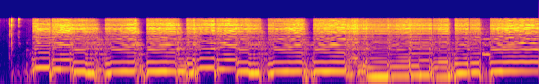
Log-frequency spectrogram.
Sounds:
bass guitar, music

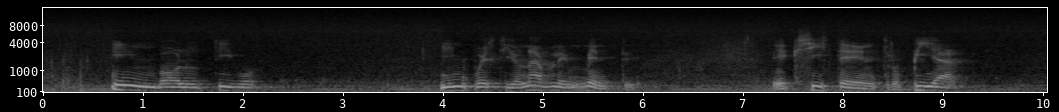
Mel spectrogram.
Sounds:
speech

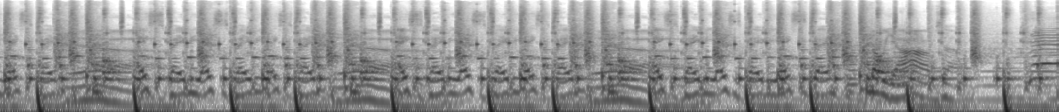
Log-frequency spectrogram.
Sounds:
music

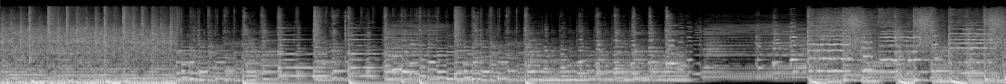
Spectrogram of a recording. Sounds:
music

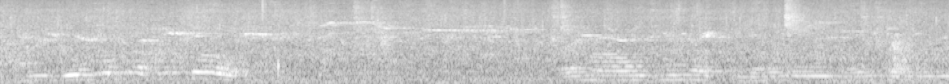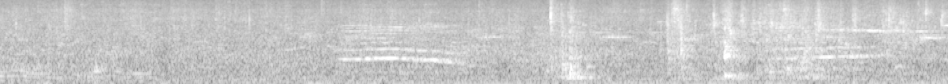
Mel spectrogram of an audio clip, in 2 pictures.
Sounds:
cuckoo bird calling

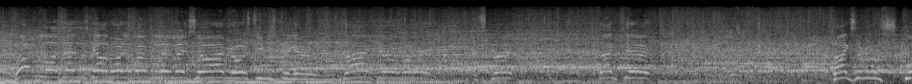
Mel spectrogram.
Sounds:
narration, music, speech

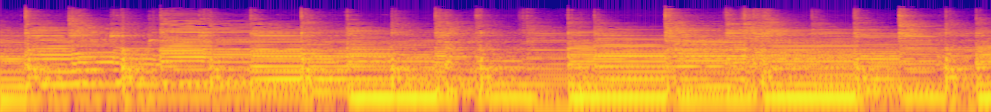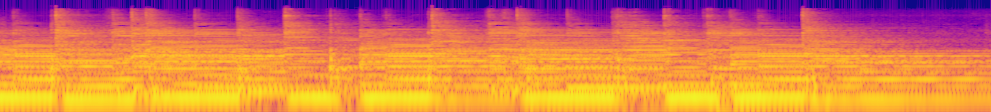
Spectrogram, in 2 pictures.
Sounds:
musical instrument, acoustic guitar, music, plucked string instrument, guitar

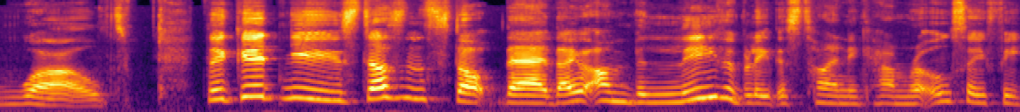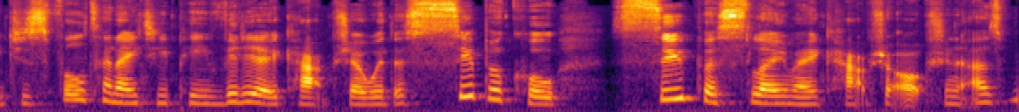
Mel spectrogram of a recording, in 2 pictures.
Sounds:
speech

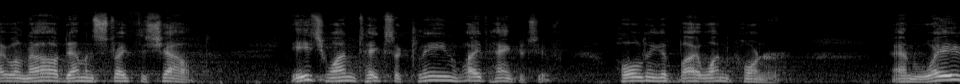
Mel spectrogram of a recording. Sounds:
speech

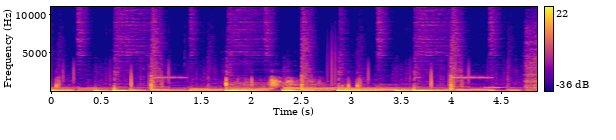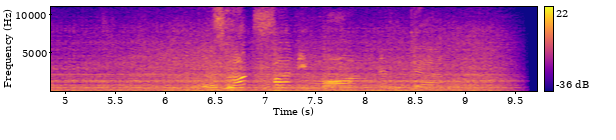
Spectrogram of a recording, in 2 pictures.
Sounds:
speech, music

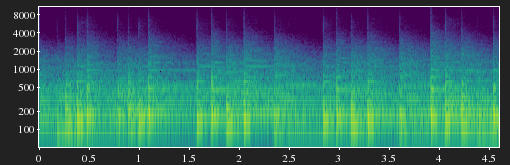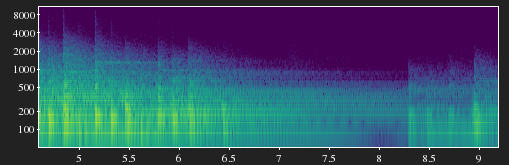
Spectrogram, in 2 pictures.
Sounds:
playing timpani

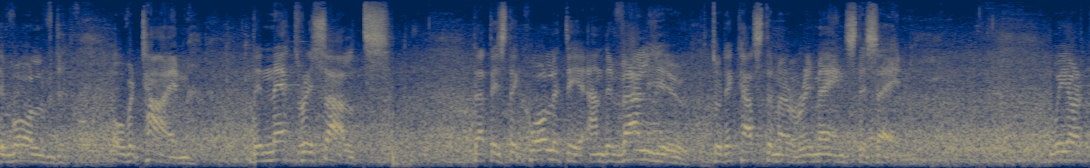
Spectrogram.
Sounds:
speech

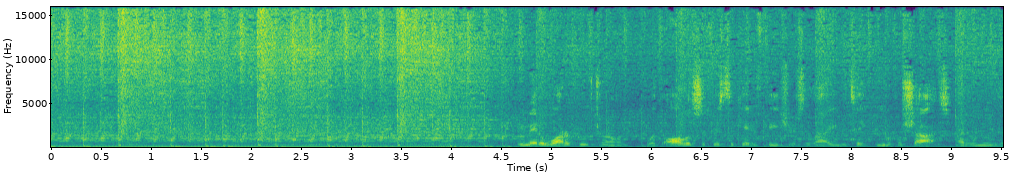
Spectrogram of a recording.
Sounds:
speech, music

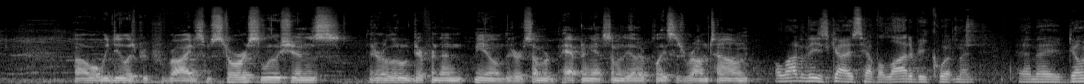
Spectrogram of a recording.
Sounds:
speech

